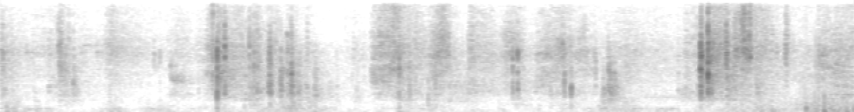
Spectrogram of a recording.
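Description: Faint scattered clicks and soft rustling of a paper notepad being handled and moved into place under a document camera.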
